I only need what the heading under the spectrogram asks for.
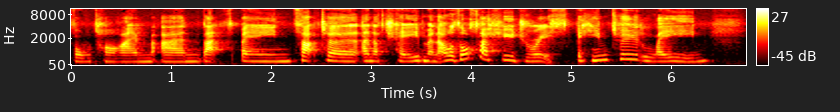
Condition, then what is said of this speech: Deafness. You are lip reading my questions, and you are signing at the same time to help yourself to stay on track and answer the questions.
